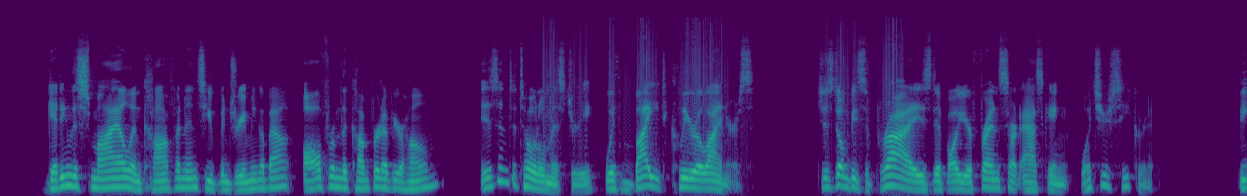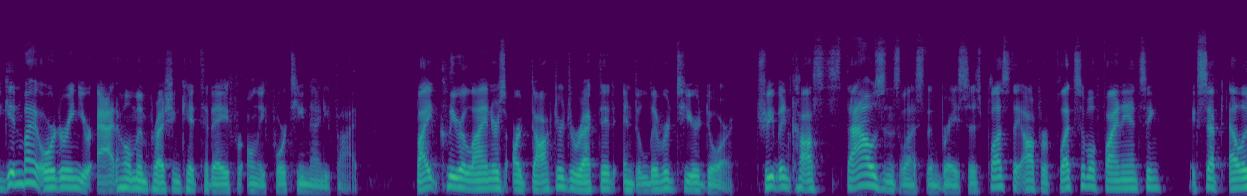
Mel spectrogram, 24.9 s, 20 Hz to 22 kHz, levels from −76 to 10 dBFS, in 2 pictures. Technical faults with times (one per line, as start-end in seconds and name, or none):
5.41-9.04 filter restarted on every block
